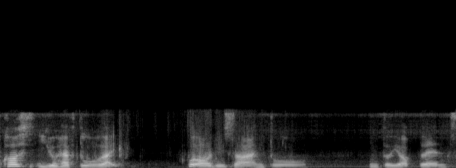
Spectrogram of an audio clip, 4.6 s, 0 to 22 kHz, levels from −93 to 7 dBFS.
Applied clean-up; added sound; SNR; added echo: neural separator model SepFormer DNS4.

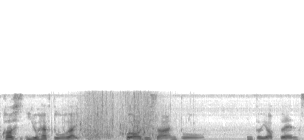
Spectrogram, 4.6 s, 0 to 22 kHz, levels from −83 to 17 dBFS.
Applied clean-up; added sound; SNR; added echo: none; Water / Splash, splatter; 12 dB; none.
